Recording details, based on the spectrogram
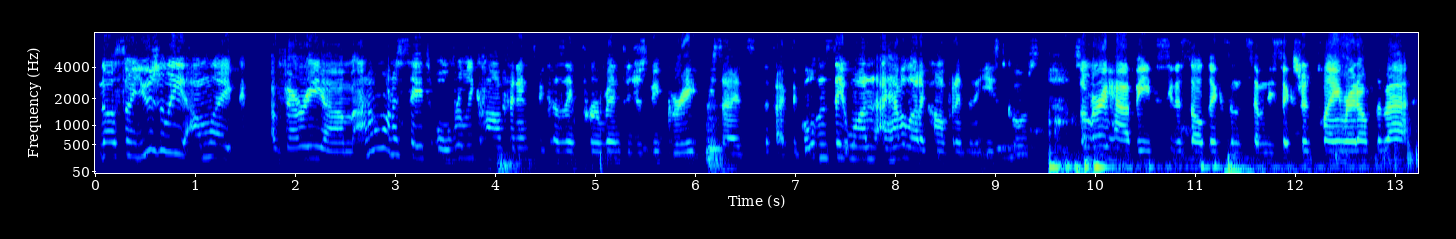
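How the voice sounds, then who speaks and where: A woman's voice: mid-range voice, quick pace, pushed and bright, no echo, poor audio. A woman chatting playfully and teasing in a casual sports betting talk. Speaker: guest bettor.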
